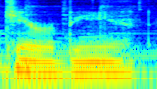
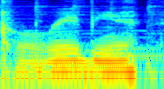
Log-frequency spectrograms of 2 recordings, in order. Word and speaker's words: Caribbean: I was like, that's, in fact, I think that's how they pronounced it in the trailer at best. That's how I pronounced it. So, I mean, but it's actually pronounced Caribbean.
